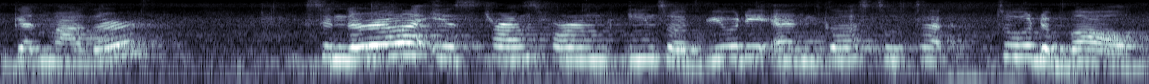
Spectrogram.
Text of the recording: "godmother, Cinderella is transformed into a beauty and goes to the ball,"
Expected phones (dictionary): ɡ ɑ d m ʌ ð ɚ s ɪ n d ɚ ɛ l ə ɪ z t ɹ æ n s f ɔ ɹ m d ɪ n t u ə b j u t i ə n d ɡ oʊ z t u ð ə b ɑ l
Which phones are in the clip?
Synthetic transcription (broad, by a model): ɡ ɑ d m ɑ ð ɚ s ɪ n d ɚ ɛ l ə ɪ s t ɹ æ n s f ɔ ɹ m ɪ n t u ə b j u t i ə n ɡ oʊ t t u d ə b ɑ l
